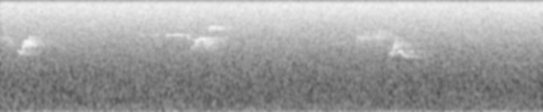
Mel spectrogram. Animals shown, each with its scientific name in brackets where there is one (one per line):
Black-throated Green Warbler (Setophaga virens)
Red-eyed Vireo (Vireo olivaceus)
